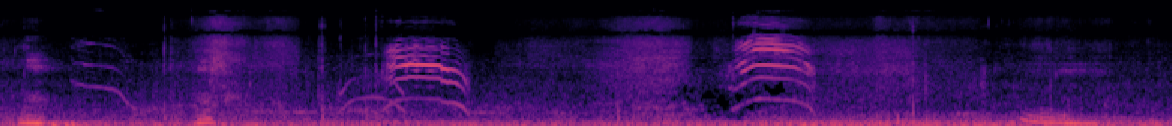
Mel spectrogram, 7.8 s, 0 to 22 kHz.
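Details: Stray mother cat and newborn kittens living on the street: short high meows around 2.7 and 5 seconds, with a fainter one near 7 seconds, over steady background hum and some human speech.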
